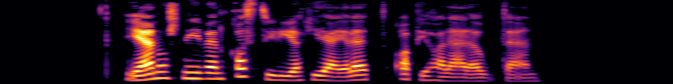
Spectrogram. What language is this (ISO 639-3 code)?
hun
